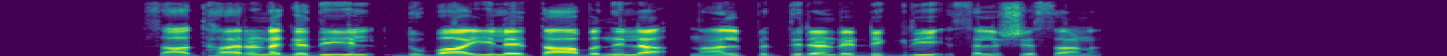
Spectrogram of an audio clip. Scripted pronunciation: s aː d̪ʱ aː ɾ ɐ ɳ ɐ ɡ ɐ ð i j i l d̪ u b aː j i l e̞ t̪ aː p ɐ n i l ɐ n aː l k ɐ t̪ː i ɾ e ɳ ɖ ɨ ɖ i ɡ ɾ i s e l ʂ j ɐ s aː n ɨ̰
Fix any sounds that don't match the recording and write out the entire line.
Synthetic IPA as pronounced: s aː d̪ʱ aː ɾ ɐ ɳ ɐ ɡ ɐ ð i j i l d̪ u b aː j i l e̞ t̪ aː b ɐ n i l ɐ n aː l p ɐ t̪ː i ɾ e ɳ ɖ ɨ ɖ i ɡ ɾ i s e l ʂ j ɐ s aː ɳ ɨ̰

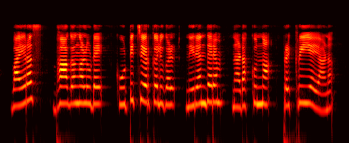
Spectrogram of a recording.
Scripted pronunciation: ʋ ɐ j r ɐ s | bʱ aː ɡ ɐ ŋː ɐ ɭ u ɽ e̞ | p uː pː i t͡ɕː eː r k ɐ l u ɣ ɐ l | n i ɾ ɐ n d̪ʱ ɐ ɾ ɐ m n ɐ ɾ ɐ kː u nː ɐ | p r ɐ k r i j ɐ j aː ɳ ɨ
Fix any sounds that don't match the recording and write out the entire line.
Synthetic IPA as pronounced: ʋ ɐ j r ɐ s | bʱ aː ɡ ɐ ŋː ɐ ɭ u ɽ e̞ | k uː ʈː i t͡ɕː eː r k ɐ l u ɣ ɐ ɭ | n i ɾ ɐ n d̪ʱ ɐ ɾ ɐ m n ɐ ɽ ɐ kː u nː ɐ | p r ɐ k r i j ɐ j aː ɳ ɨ

